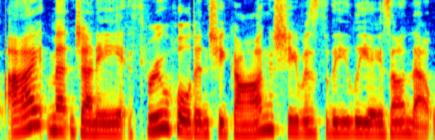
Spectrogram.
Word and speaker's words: Qigong: The spelling Q I catches a lot of us, especially if we're in the English-speaking world, but yes, Qigong.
